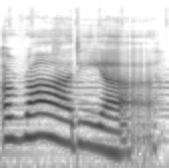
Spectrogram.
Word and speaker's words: Aradia: out loud because she immediately corrects you it's pronounced Aradia uh-huh yeah Aradia take that people who pronounce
